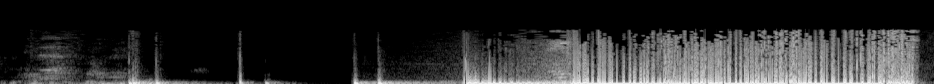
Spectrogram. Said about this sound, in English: This time the sheep hears the heartbeat of the shepherd. He's never been that close before.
